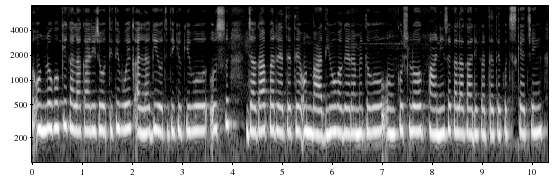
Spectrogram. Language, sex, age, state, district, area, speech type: Hindi, female, 18-30, Madhya Pradesh, Jabalpur, urban, spontaneous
